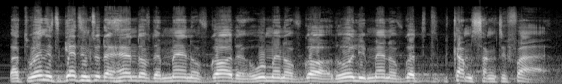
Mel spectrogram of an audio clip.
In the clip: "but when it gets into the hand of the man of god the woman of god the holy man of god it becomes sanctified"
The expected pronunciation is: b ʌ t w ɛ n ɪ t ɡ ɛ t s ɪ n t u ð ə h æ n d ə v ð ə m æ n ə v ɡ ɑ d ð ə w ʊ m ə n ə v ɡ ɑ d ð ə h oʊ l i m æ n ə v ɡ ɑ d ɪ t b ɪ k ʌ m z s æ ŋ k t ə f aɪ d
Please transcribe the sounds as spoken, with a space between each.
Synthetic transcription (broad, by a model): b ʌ t w ɛ n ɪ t ɡ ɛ t ɪ n t u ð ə h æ n d ə v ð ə m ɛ n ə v ɡ ɑ d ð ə w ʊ m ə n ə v ɡ ɑ d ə h oʊ l i m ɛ n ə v ɡ ɑ d ɪ t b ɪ k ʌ m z s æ ŋ k t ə f aɪ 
